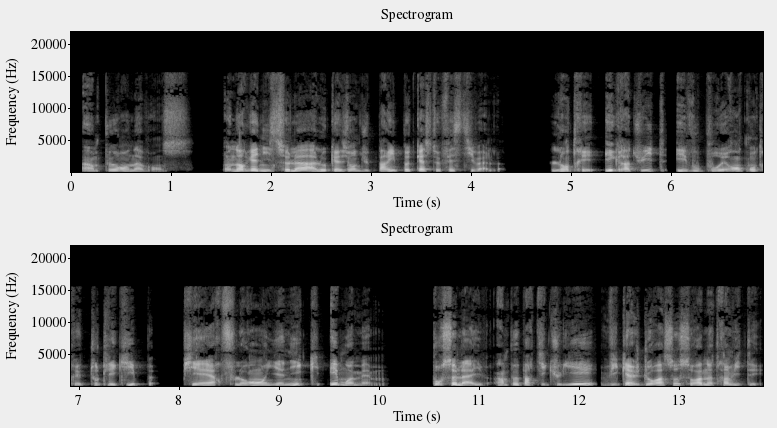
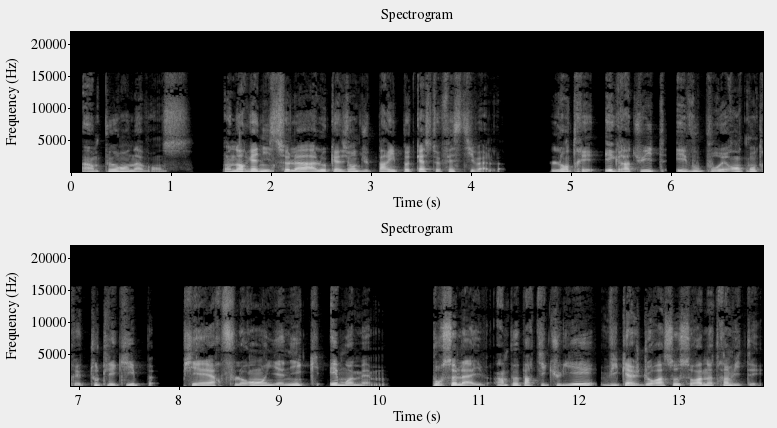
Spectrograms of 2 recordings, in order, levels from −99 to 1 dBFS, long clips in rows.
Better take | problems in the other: second | thin; somewhat; fading below 300 Hz

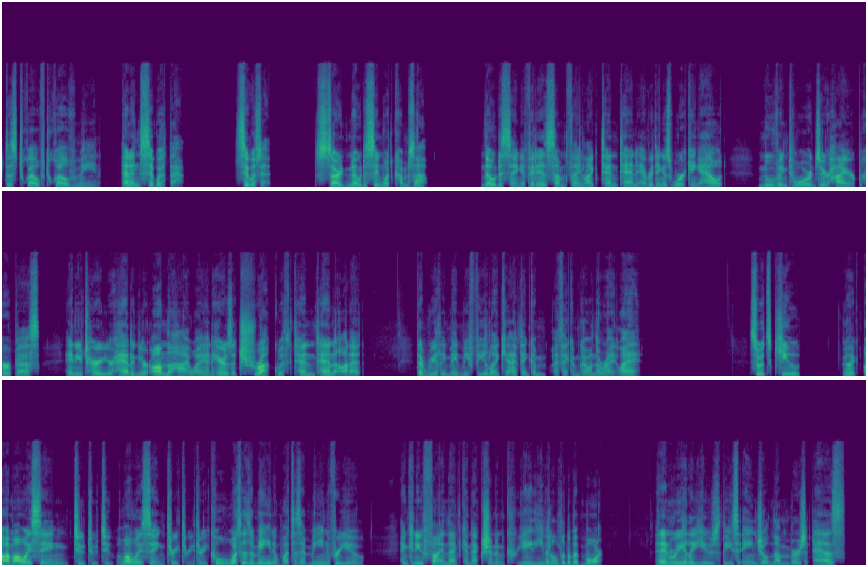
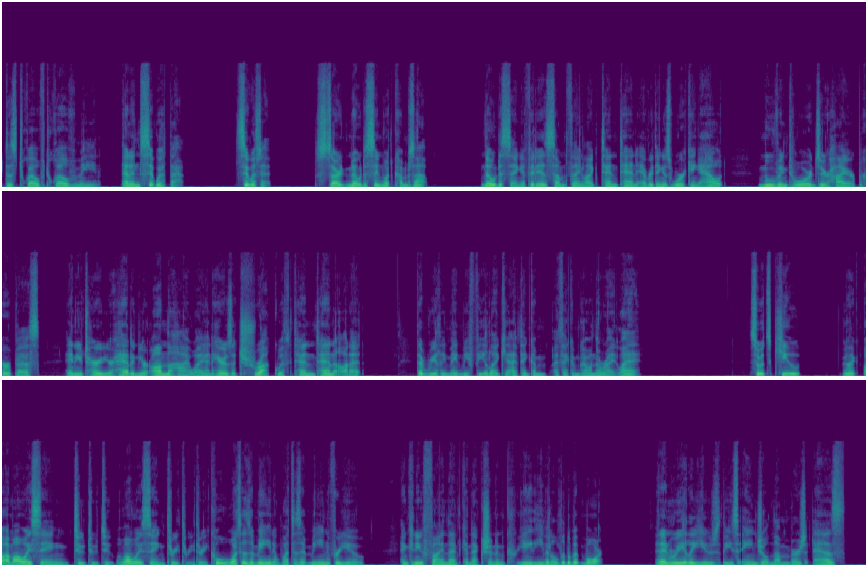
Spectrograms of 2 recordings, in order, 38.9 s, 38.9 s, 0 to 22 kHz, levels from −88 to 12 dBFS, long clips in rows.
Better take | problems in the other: second | thin; very; fading below 800 Hz

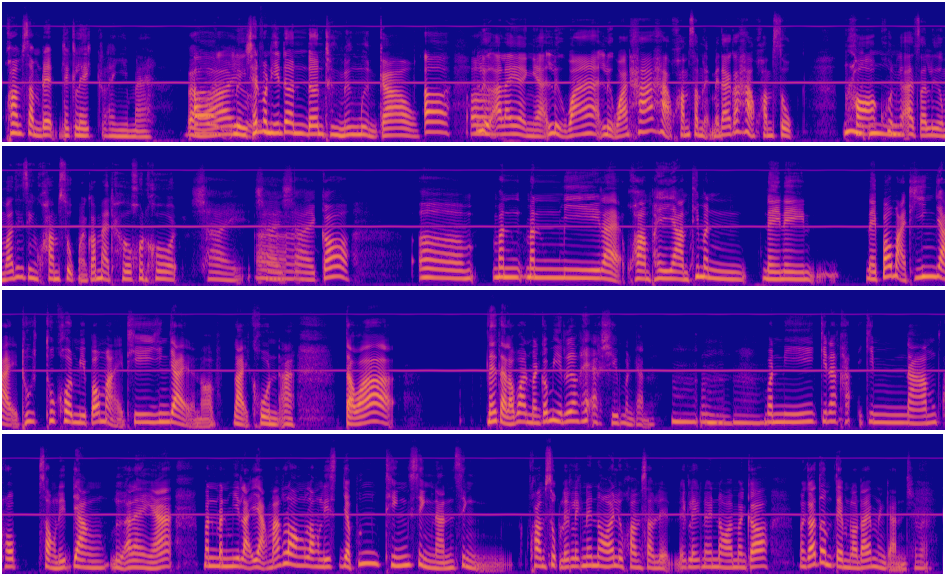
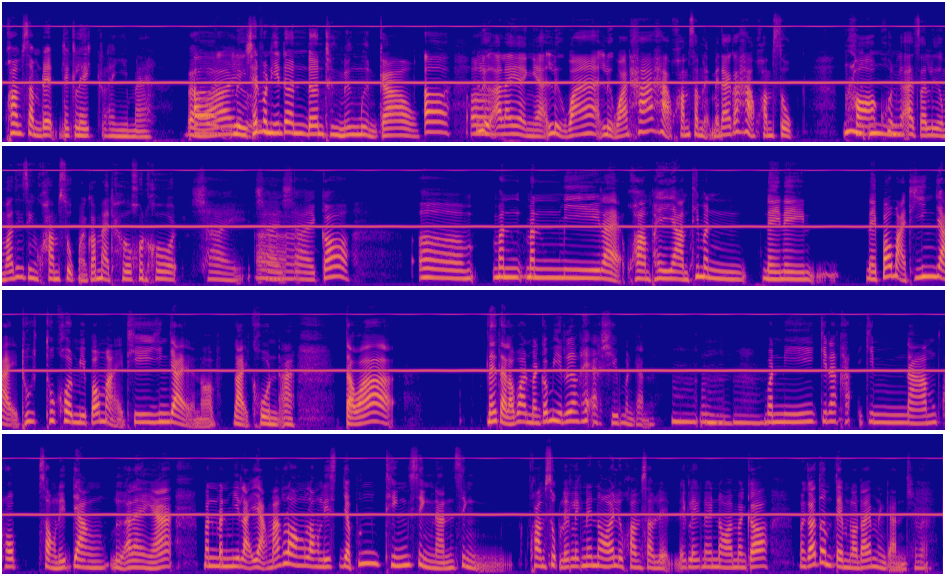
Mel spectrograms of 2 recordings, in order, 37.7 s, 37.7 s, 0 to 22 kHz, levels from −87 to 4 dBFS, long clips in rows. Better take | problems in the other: first | high-pitched whine; loud; throughout; 2 kHz, 6 dB below the speech; faint in the first

